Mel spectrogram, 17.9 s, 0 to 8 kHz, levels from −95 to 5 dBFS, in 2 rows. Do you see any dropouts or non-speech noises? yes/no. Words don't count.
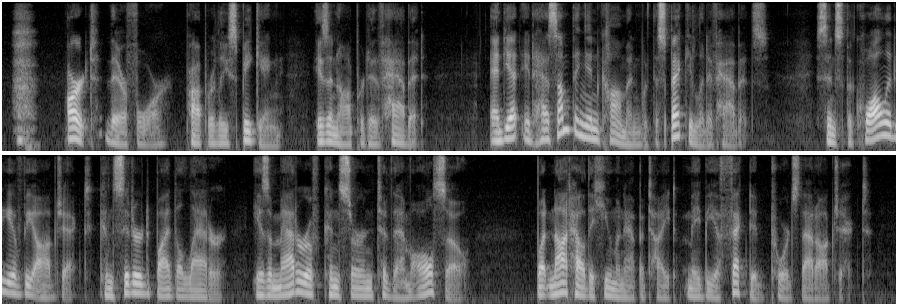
yes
